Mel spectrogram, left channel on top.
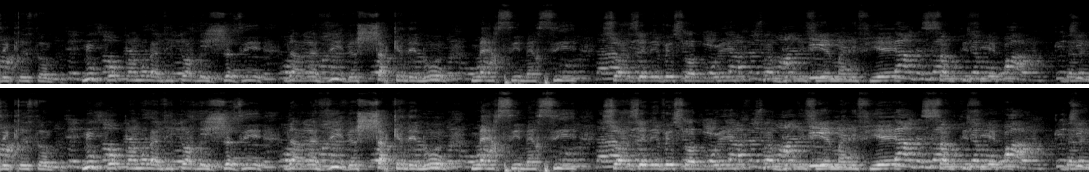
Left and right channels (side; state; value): left; quieter; 9.2 dB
